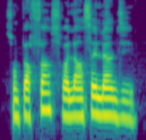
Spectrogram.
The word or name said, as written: son parfum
